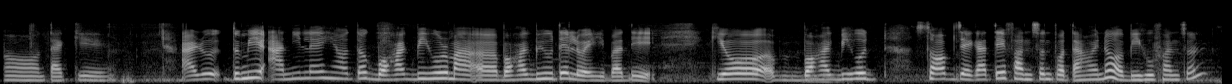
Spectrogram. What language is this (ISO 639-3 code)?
asm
